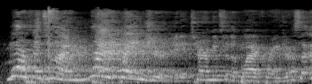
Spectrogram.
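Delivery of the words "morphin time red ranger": forceful high battle cry; heroic shout. Acted. Dreamer retrying his Red Ranger transformation, full heroic shout. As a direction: belt it out like a superhero transforming.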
